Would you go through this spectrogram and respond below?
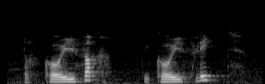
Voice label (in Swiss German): "kaufer", alsace; vin; acheteur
